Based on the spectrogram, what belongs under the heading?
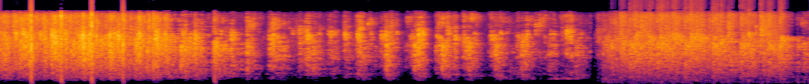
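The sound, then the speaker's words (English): An audience applauds with dense, steady clapping that briefly thins into scattered claps, then swells back to full, loud applause, welcoming a visiting speaker back to a college campus for an evening presentation. “You clap now.”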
